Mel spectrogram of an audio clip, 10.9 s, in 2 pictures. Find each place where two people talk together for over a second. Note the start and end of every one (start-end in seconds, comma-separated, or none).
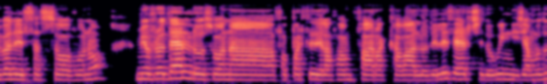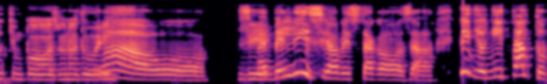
none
